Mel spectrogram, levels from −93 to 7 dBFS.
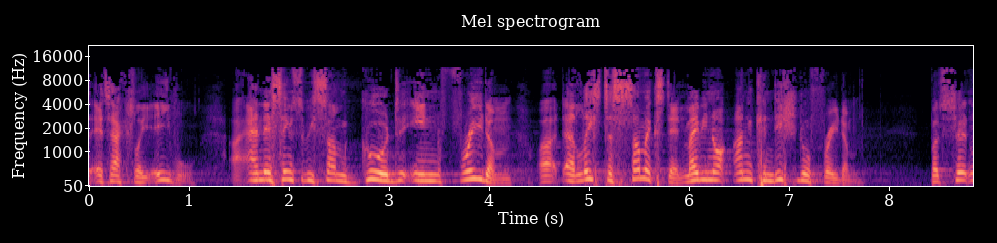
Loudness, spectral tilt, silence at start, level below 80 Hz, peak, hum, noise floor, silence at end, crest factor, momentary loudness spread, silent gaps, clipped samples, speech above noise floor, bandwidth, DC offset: -20 LUFS; -5 dB/octave; 0 s; -50 dBFS; -4 dBFS; none; -63 dBFS; 0 s; 16 dB; 10 LU; none; under 0.1%; 44 dB; 11.5 kHz; under 0.1%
